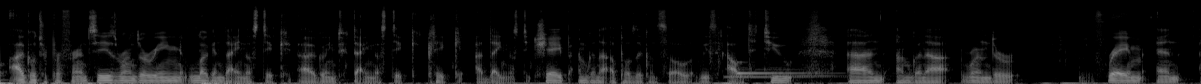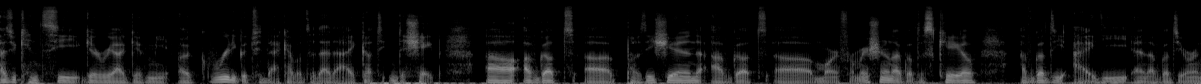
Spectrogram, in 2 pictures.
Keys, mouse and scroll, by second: 1.9 click, 2.7 click, 3.5 click, 4.6 click, 5.3 click, 7.1 alt+2, 9.1 click, 10.6 alt+Tab, 11.7 click, 12.7 click, 14.2-17.1 drag, 21.2 click, 21.4-24.0 drag.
